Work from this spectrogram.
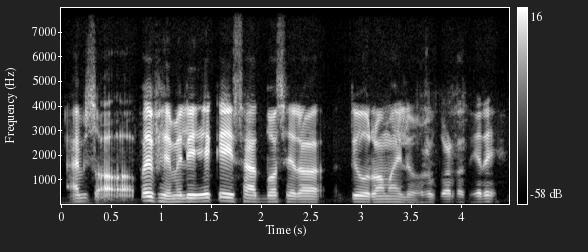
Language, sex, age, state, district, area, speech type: Nepali, male, 30-45, West Bengal, Darjeeling, rural, spontaneous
